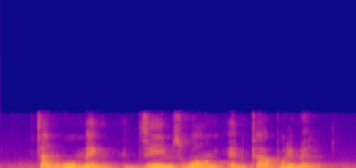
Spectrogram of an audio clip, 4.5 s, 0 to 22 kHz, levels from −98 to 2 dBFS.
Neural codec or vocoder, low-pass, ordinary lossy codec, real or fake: none; 7.2 kHz; none; real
